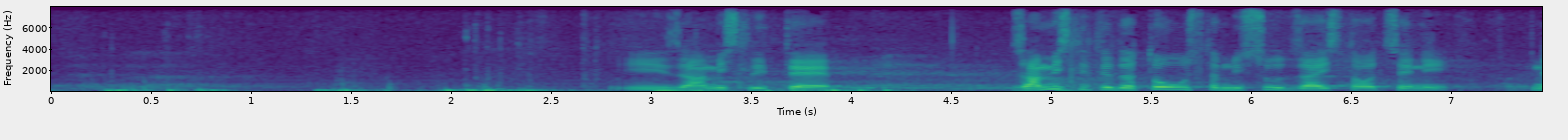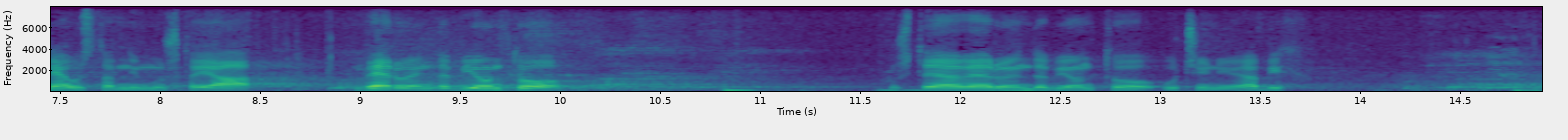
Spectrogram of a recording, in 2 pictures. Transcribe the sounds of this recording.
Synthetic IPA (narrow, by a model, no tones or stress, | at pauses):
izamislit̪e | zamislit̪e̞d̪at̪o̞ːuːst̪aʋnisuːd̪zajist̪aot̪seni | neust̪aʋnimuʃt̪ojaːʋeɾuje̞md̪abioːnt̪oː | uʃt̪ojaːʋeɾuje̞md̪abio̞ːnt̪o̞ːut͡ʂiniojaːbix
